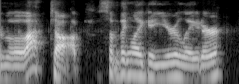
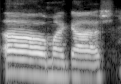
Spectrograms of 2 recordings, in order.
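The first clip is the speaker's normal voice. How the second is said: ordinary talk, nothing marked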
